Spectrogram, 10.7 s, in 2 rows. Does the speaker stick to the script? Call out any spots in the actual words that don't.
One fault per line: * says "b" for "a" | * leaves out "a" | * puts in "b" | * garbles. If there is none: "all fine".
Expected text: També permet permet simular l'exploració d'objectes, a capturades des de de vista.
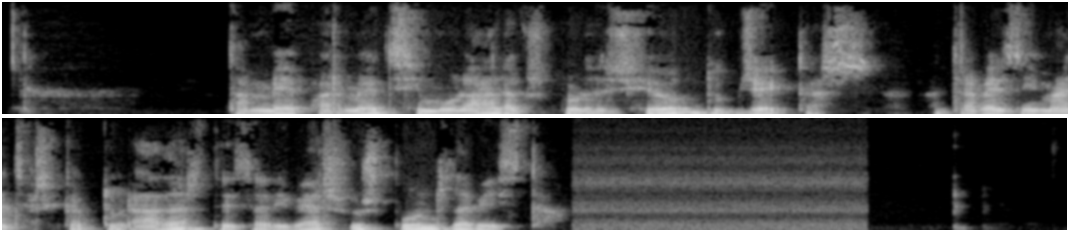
* leaves out "permet"
* puts in "través d'imatges"
* puts in "diversos punts"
